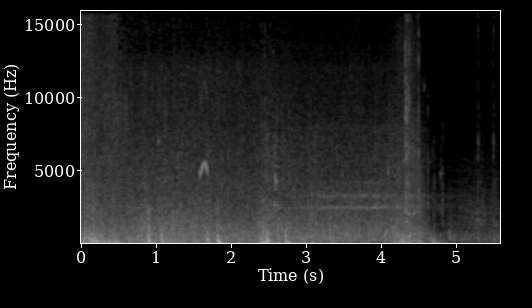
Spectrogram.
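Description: Sea waves wash steadily around a wooden ship.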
